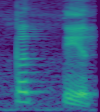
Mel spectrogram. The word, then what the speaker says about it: petite: tulisannya Elle ptip Hai tulisannya Petite dibacanya pethit Hai huruf terakhir tidak dibaca komong Elle atau komong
